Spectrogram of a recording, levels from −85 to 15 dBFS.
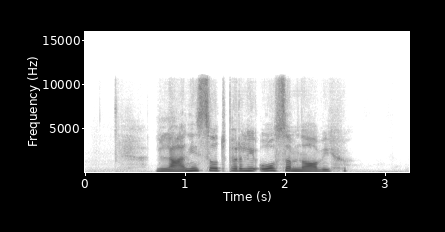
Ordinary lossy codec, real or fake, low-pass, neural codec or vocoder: MP3, 96 kbps; fake; 10.8 kHz; codec, 16 kHz in and 24 kHz out, 0.8 kbps, FocalCodec, streaming, 65536 codes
